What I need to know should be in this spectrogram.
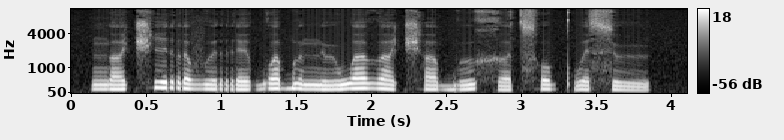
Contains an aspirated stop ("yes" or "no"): yes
